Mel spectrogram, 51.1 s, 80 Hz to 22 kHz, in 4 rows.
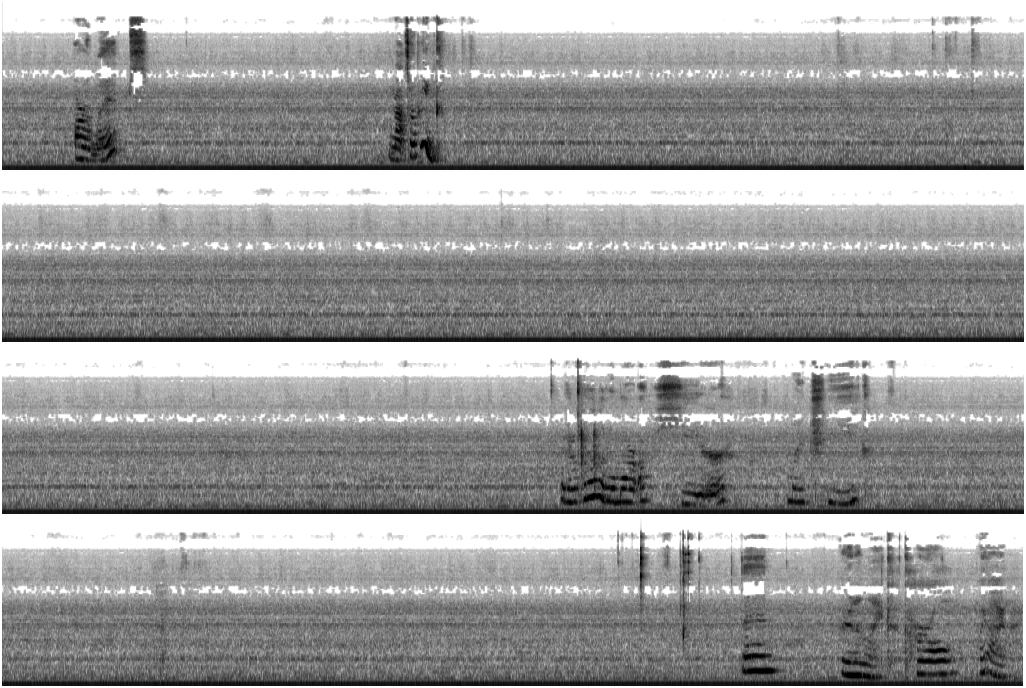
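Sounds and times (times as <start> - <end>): ventilation fan hum: 0.0 - 51.0.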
